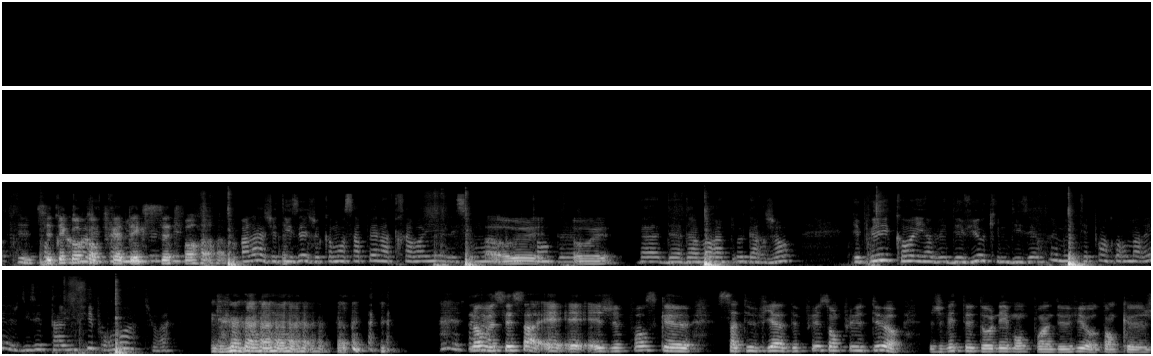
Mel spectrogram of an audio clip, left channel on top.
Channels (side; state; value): left; silent; digital silence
